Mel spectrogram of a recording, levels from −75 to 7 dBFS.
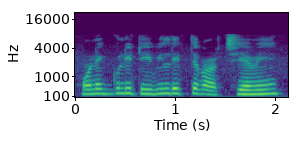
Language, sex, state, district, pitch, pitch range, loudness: Bengali, male, West Bengal, Alipurduar, 215 Hz, 205-235 Hz, -14 LUFS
